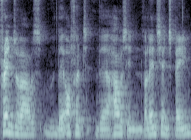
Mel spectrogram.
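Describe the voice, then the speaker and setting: A man speaks with a Dutch accent. His medium-pitched voice keeps a fairly even intonation. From Netherlands. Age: 60s. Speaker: portrait painter. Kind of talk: interview. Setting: artist's studio. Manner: halting.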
